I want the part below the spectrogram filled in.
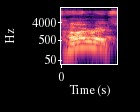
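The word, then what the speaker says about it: Haaretz: Israeli publication is the news is news it's pronounced haret you idiot that's what I told him haret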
